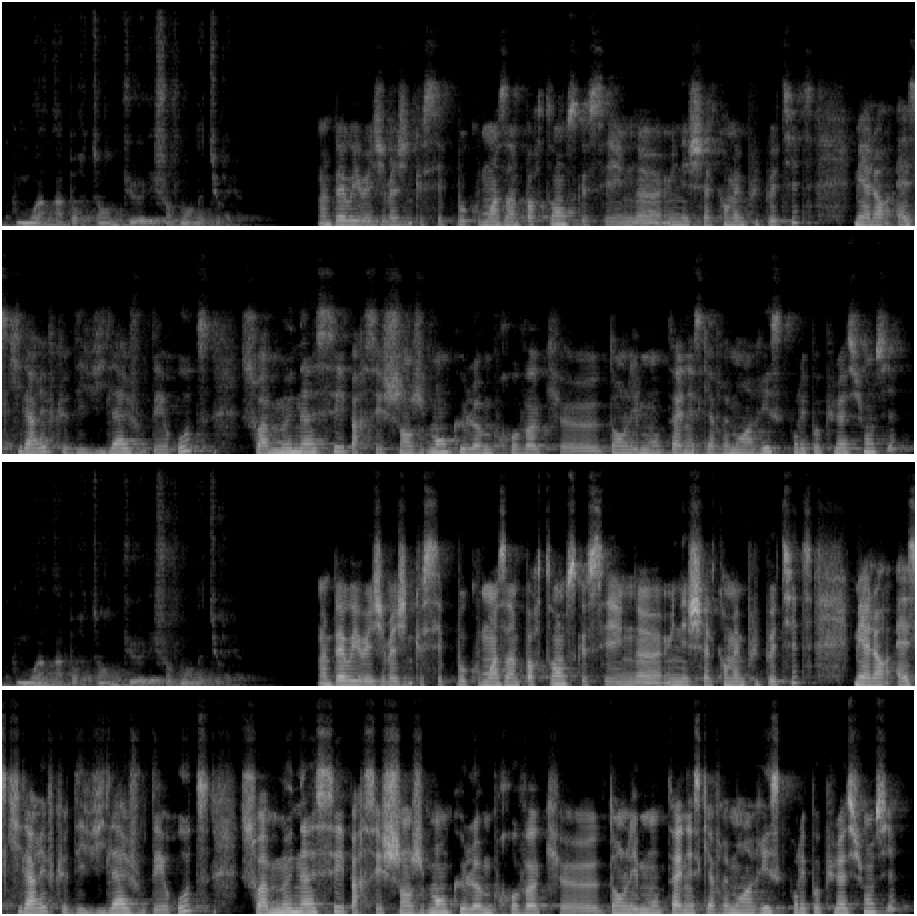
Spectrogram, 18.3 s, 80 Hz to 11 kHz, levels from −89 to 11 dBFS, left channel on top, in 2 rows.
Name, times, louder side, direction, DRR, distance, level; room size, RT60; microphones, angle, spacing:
voice 1, 0.0-2.3, left 1 dB, 15° left, 3 dB, 3.1 m, -42 dB
voice 2, 3.2-18.1, right 7 dB, 70° right, 15 dB, 0.7 m, -32 dB
20.0 x 19.0 x 7.5 m, 0.75 s
head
